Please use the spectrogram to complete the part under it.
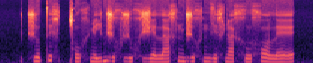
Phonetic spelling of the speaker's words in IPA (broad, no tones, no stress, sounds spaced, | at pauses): t͡ʃ ʊ t̪ ɪ x ǀ o x ɳ i d͡ʒ ʊ x ʒ u x ʒ ɛ l a x n d͡ʒ ʊ x n z ɪ x ɳ a x ʊ x ɔ l ɛ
